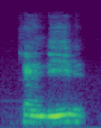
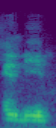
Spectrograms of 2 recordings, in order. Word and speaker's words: Candide: Candide, C-A-N-D-I-D. – Candid. – Yeah, it's spelled like candid, but it's pronounced Candide. It's French.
